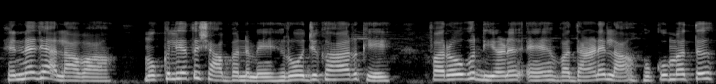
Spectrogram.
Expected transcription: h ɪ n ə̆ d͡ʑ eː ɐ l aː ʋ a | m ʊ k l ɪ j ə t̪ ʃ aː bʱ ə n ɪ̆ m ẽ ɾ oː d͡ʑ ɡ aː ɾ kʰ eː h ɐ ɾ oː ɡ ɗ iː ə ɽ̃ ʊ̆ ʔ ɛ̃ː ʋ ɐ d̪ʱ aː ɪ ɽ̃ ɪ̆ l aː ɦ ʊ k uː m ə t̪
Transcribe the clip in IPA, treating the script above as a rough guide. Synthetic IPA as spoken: h ɪ n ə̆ d͡ʑ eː ɐ l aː ʋ a | m ʊ k l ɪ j ə t̪ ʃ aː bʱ ə n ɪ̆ m ẽ ɾ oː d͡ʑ ɡ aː ɾ kʰ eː f ɐ ɾ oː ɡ ɗ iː ə ɽ̃ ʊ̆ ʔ ɛ̃ː ʋ ɐ d̪ʱ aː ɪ ɽ̃ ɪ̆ l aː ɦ ʊ k uː m ə t̪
